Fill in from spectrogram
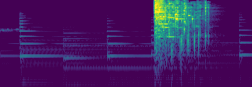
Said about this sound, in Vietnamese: Ly chè rơi xuống đất.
